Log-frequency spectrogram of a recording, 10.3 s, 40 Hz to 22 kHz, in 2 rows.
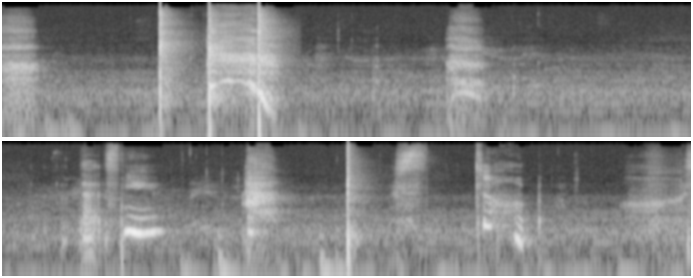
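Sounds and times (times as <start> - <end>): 
sharp slaps on bare skin: 1.2 - 2.2, 7.7 - 8.0
speech: 6.0 - 6.5.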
